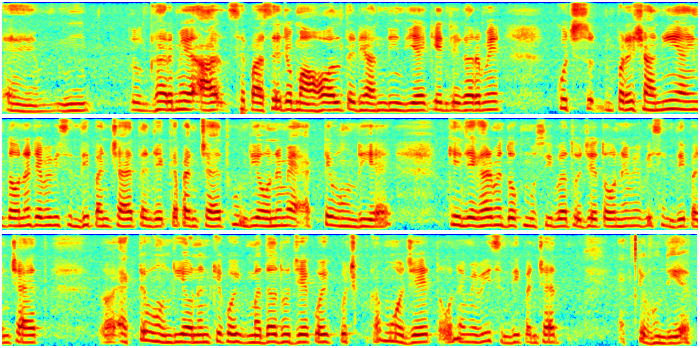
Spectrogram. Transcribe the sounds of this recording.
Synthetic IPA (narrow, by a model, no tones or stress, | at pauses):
ɛ | ɡʱɐɾmẽaːsepaːsed͡ʒoːmaːɦɔːlt̪eɖ̪ʱjaːnd̪ĩːn̆d̪iɦɛːkɪ̃ɦɪ̃ɲd͡ʒeɡʱɐɾmẽ | kʊt͡ʃʰpɐɾeːʃaːniẽaːɦĩnt̪ɐʊnɦə̃d͡ʑemẽbʱisɪ̃nd̪ʱipɐ̃ɲt͡ʃaːjət̪d͡ʑeːkepɐ̃ɲt͡ʃaːjət̪ɦũːnd̪iɦɛʊnmẽɛːk̚ʈɪʋɦũːnd̪iɦɛː | kɪɦɪ̃ɲd͡ʒeɡʱɐɾmẽd̪ʊkʰmʊsiːbət̪ɦʊd͡ʒet̪ɐʊnɦmẽbʱisɪ̃nd̪ʱipɐ̃ɲt͡ʃaːjət̪ | ɛːk̚ʈɪʋɦõːnd̪iɦɛːʊnɦənɪ̆kikoːimɐd̪əd̪ɦʊd͡ʒekoːikʊt͡ʃʰkɐmɦʊd͡ʒet̪ɐʊ̰nɦmẽbʱisɪ̃nd̪ʱipɐ̃ɲt͡ʃaːjət̪̚ | ɛːk̚ʈɪʋɦũːn̆d̪iɦɛː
